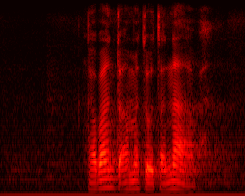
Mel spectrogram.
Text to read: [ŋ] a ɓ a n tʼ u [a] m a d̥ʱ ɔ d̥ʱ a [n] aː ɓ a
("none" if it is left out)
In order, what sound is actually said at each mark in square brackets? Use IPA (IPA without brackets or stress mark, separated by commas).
ŋ, a, n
